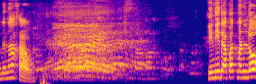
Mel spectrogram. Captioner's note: audience cheers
